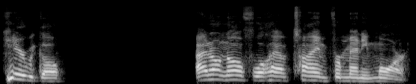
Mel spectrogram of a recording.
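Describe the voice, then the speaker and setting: A woman's voice: fairly low pitch, unhurried, no room sound. A woman in her twenties hosting a casual live guessing game, with slurred, lisping speech from a mouth guard. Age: 20s. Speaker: live stream host.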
